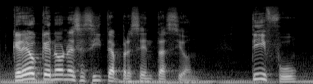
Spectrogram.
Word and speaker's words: Tfue: que no necesita presentación tifo que así se pronuncia amigos tifus el día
